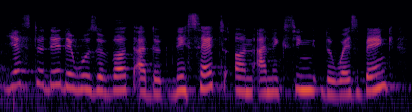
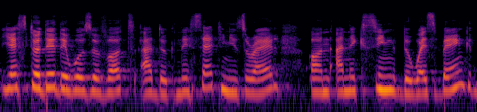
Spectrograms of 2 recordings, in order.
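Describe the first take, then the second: First: It is said at a quieter volume. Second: It is said at a louder volume.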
